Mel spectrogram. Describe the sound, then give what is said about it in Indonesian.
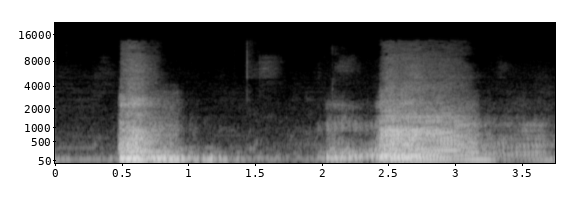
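A motorbike engine roars loudly in two rough bursts, one short and one longer, like a noisy bike revving in a residential housing complex, with quiet background between them and no talking. “tai motor bising anjing”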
